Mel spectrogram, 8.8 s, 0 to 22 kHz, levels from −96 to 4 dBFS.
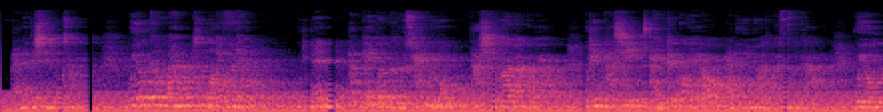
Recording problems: room echo; strong; dies away in 2.1 s
off-mic speech; far
wrong speed, natural pitch; too fast; 1.5 times normal speed
electrical hum; loud; throughout; 60 Hz, 9 dB below the speech
choppy; very; 7% of the speech affected

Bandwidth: 14.5 kHz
